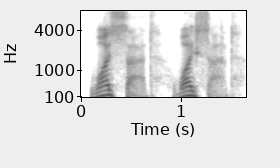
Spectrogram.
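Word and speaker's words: wysard: And again, uh the word wizard and this is a it's it's middle English and um would have been pronounced. Weissad W Y S A R D literally meaning a wise one male or female wise one and this is before so i.e.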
